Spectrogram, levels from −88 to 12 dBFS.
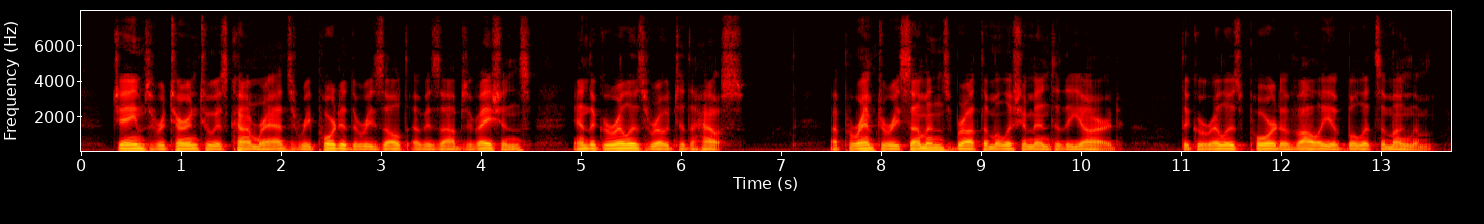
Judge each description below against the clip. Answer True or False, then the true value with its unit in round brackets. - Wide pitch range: False (2.8 semitones)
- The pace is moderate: True (160 wpm)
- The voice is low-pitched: True (90 Hz)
